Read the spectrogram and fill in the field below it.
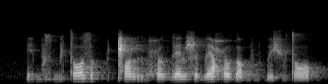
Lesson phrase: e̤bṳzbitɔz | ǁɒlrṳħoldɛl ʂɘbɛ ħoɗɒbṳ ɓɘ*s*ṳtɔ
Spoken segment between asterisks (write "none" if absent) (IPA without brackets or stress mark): ʃ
